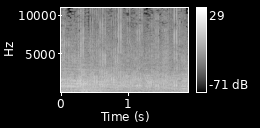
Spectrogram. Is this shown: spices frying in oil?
no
